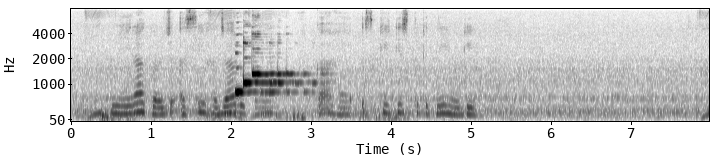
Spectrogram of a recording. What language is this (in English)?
Hindi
